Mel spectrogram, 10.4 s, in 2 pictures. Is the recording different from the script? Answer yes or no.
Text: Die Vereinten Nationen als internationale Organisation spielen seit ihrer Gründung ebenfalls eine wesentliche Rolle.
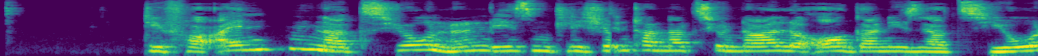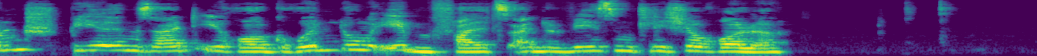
yes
